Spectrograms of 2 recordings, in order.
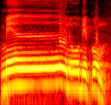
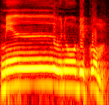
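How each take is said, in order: The two takes are said the same way.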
